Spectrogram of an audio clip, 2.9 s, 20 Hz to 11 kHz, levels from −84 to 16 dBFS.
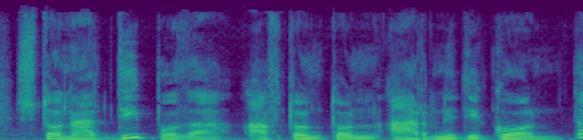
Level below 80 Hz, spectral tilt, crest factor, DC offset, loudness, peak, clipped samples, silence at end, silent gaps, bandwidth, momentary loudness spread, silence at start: -52 dBFS; -6.5 dB/octave; 14 dB; under 0.1%; -16 LUFS; -2 dBFS; under 0.1%; 0 s; none; 10.5 kHz; 4 LU; 0 s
